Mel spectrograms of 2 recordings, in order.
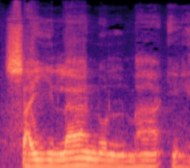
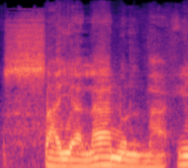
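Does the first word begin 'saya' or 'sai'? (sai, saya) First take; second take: sai; saya. First: The first word begins with the single syllable sai. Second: The first word begins with the syllables sa-ya. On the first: The speaker calls it wrong. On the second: The speaker calls it right.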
